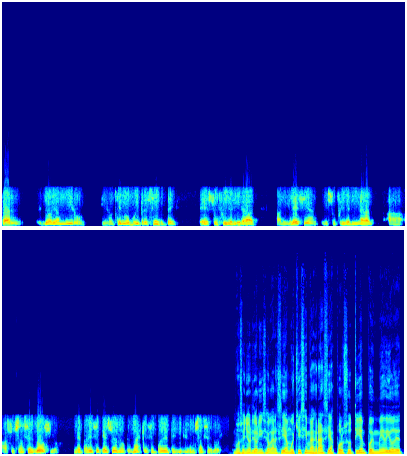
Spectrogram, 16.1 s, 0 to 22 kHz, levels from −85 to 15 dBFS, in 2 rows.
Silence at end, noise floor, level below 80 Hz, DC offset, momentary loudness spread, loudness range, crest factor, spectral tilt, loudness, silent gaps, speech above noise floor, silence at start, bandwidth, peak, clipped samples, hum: 0.05 s; -59 dBFS; -54 dBFS; under 0.1%; 11 LU; 3 LU; 16 dB; -7 dB/octave; -21 LUFS; none; 39 dB; 0 s; 13.5 kHz; -4 dBFS; under 0.1%; none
